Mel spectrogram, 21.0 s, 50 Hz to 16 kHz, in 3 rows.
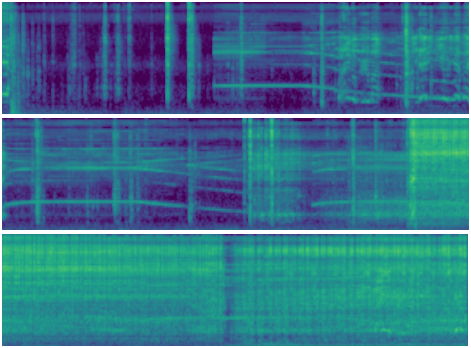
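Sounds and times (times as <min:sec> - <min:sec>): electronic toy sirens wailing: 0:03.2 - 0:21.0
plastic toys clicking: 0:12.3 - 0:21.0.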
